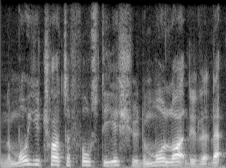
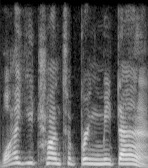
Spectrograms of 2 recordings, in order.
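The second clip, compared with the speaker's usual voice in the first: street-slang, gang-style voice pitched very high; 10 semitones higher than usual. Answering a friend's greeting, talking like a gang member. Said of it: "You make that noise again".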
